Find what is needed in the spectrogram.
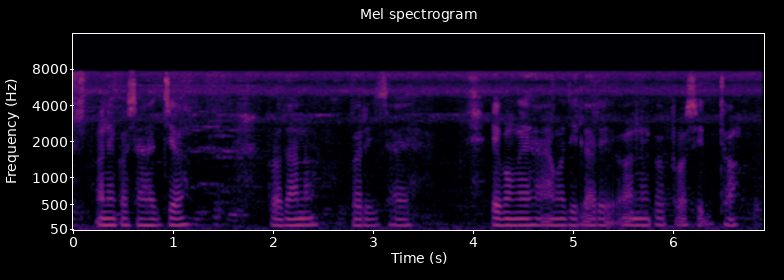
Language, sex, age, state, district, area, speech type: Odia, male, 18-30, Odisha, Jagatsinghpur, rural, spontaneous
